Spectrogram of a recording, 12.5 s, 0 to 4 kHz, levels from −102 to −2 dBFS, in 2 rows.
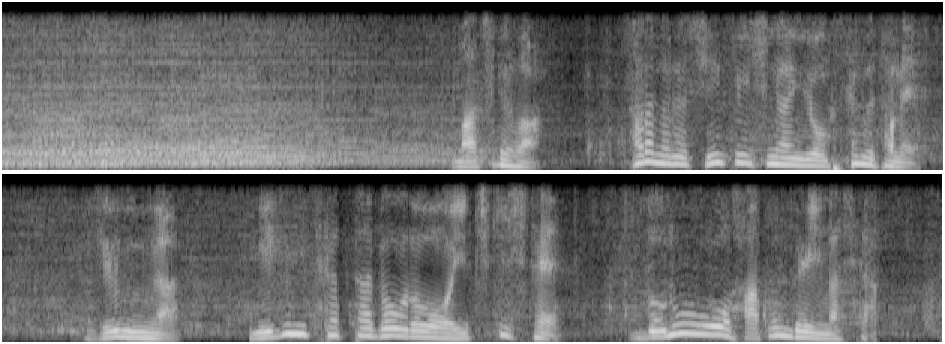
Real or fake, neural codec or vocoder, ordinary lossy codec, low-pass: fake; codec, 32 kHz, 1.9 kbps, SNAC; none; 3.6 kHz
